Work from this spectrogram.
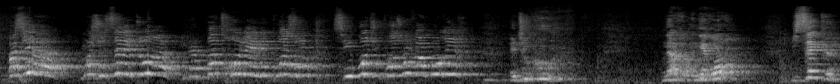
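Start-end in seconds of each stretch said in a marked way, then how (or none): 0.1-4.6 very high squeaky voice; squeaky Narcisse. Retold or imitated. Narcisse offering help to Néron in a very high squeak. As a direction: play a sly little snitch in a squeak. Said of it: "il lui fait".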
